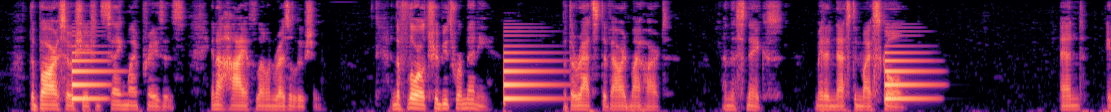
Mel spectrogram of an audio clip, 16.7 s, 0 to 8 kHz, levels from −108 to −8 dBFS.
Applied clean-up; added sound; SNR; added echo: classical method Wiener filter.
